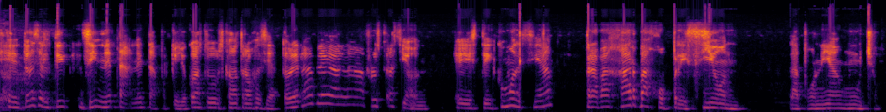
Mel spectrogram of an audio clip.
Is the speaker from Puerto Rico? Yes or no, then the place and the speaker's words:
no; Mexico; como buen mexicano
